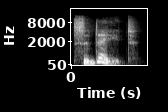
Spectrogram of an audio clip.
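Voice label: "sedate", British English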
